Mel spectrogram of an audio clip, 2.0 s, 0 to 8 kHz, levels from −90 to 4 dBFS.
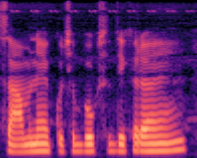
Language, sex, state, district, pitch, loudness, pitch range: Hindi, male, Jharkhand, Deoghar, 140 Hz, -16 LUFS, 135-145 Hz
